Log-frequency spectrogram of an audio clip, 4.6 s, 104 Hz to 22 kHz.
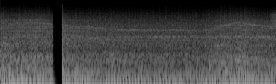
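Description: A 2019 Harley-Davidson motorcycle with its stock exhaust starts after a brief silence and settles into a steady, loud, close idle with an even low rumbling pulse.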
